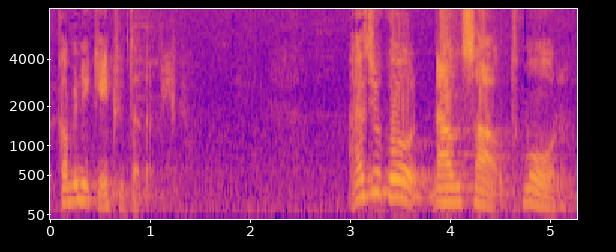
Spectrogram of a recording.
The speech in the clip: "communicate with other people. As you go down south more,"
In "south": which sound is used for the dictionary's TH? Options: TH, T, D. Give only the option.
T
